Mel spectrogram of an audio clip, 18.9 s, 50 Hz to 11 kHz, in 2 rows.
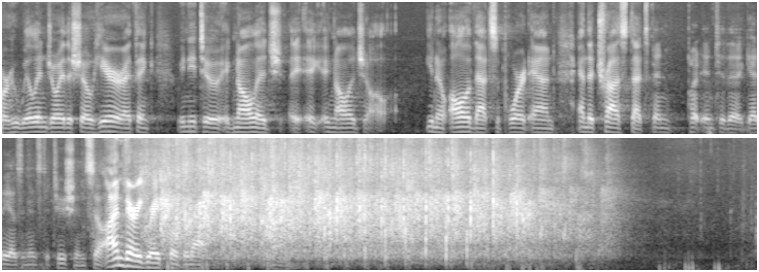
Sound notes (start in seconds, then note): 10.8 audience applauds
